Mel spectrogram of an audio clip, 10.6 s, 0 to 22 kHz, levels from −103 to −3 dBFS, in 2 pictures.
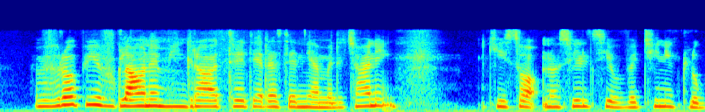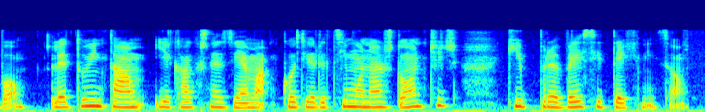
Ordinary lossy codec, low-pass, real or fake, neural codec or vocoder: none; 7.2 kHz; real; none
